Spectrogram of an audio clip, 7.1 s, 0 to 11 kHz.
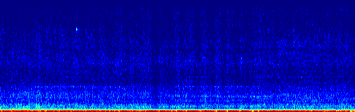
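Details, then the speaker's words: Fox Body Mustang 351W stroked to 358, Comp XE276HR-12 cam, Edelbrock Street heads, ported Cobra intake, 30 lb injectors, 75mm MAF, about 20° base timing: deep loping idle, uneven throb about twice a second, no knocks; owner suspects running rich, unconfirmed. "i don't know if that has anything to do with how rich it's running"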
